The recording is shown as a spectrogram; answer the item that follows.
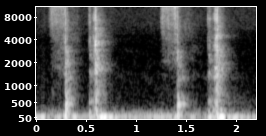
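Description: Flesh and Blood trading cards being slid off a stack by thumb, one card past the next: a handful of short, faint card flicks at uneven intervals, with a quick pair near the end.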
